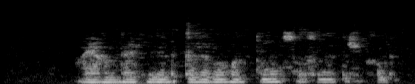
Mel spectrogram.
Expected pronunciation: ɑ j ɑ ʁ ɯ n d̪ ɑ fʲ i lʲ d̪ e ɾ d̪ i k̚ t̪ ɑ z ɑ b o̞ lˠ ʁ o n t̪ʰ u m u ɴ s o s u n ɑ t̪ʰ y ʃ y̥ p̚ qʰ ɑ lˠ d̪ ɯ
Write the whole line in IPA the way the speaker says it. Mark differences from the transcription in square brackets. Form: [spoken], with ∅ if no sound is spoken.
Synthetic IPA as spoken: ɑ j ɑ ʁ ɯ n d̪ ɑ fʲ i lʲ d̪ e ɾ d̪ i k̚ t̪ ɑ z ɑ b o̞ lˠ ʁ o n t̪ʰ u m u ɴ s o s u n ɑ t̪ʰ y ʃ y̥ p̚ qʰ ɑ lˠ d̪ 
